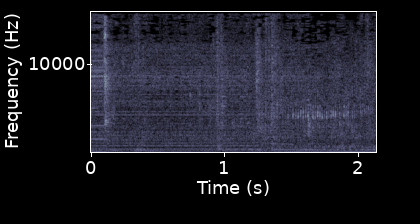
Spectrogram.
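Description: Cartoon soundtrack: steady background music, joined about one and a half seconds in by a low engine rumble from a construction vehicle.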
